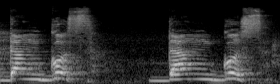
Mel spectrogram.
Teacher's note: Cuando en lituano realmente no lo hacemos, la lengua se queda detrás de los dientes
